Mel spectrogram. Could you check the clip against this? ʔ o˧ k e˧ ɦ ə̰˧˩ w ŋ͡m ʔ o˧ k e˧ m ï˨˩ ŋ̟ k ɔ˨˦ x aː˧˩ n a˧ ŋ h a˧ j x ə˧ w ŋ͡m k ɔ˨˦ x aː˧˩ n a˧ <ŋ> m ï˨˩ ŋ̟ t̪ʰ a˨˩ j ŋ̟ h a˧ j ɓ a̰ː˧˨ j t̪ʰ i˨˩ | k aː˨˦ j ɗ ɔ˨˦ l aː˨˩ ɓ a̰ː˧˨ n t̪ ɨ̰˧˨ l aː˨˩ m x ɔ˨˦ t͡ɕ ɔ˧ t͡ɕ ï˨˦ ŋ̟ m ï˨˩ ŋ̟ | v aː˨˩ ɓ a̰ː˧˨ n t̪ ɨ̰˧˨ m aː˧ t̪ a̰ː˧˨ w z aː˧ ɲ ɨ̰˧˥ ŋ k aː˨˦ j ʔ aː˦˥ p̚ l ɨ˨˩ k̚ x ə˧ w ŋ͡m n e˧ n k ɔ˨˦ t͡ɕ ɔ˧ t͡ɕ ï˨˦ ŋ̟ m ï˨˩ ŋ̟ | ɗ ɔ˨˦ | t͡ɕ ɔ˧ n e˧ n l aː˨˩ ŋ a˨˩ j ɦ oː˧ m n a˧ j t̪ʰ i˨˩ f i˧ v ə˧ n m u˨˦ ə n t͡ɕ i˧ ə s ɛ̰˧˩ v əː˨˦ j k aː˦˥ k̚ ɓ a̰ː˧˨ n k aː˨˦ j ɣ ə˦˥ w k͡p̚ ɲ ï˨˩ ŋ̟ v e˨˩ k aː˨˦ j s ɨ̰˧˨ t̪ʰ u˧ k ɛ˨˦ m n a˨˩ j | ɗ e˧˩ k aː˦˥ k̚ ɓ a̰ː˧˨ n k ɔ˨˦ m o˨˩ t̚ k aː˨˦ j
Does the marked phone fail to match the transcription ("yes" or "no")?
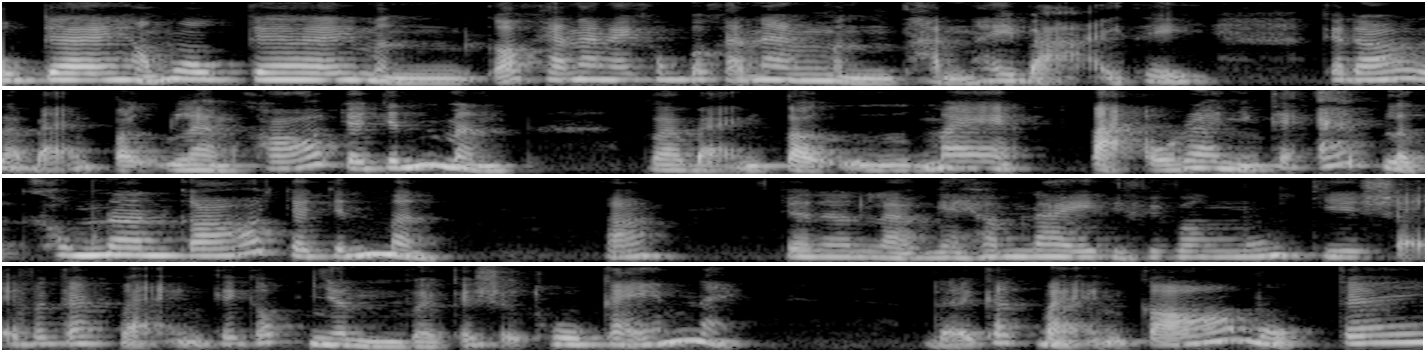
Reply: no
